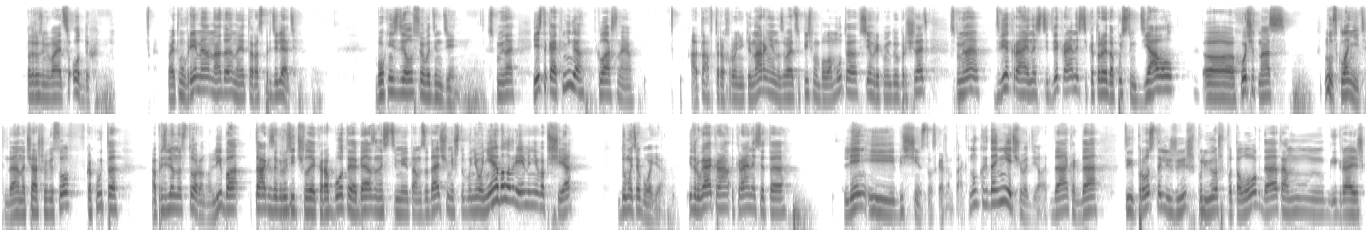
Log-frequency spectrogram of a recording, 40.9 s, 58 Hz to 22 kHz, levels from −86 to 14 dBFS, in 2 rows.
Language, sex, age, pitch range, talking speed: Russian, male, 20-39, 150-190 Hz, 130 wpm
